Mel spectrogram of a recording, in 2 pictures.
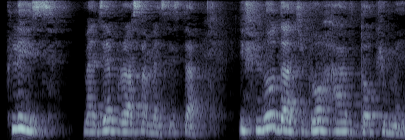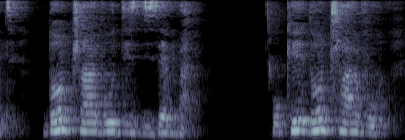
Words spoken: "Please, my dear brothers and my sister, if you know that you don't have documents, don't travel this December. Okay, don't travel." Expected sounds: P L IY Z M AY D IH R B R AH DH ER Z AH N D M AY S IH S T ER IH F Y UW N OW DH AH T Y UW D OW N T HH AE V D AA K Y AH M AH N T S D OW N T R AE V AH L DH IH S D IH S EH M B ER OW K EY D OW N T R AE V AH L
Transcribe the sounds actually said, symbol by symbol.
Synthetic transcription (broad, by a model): P L IY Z M AY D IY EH B R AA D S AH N M AY S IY S T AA IH F Y UW N OW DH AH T Y UW D OW N T HH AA V D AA K Y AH M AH N T D OW N T R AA V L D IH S D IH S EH M B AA OW K EY D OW N T R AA V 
